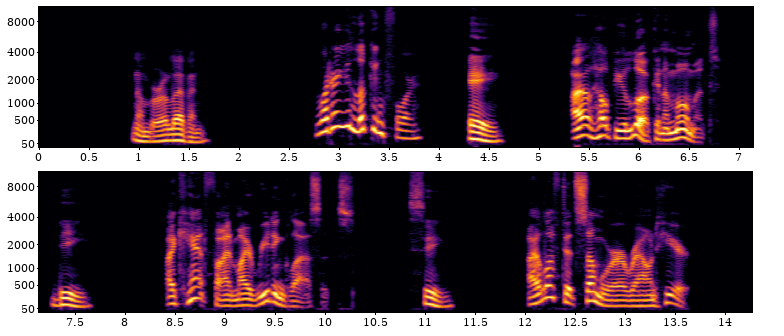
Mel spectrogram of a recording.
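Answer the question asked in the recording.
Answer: B: I can't find my reading glasses.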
